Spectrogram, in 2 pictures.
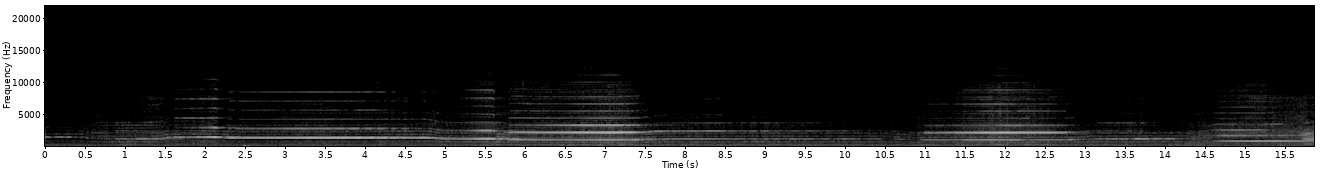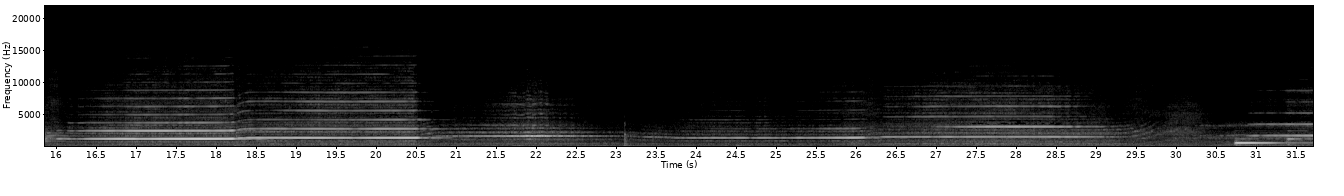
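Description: Slow chamber music: a line of long held high notes that step from pitch to pitch, in phrases of a few seconds that swell and fall back between them.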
